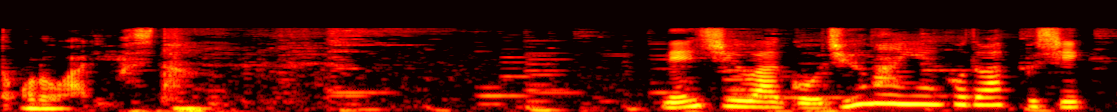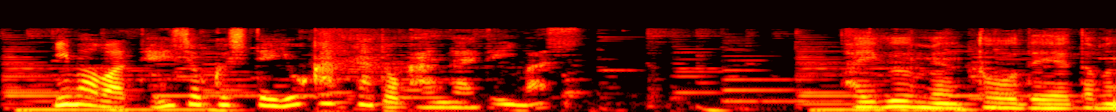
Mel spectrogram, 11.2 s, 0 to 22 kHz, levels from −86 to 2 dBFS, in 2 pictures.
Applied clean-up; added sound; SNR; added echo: classical method Wiener filter.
